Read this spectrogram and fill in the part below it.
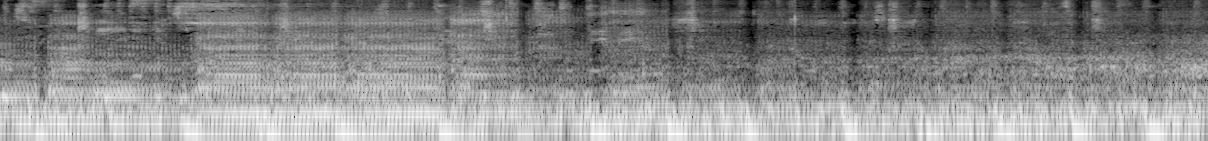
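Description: A loud, steady truck engine idles close by, a continuous low rumble with faint scraping and mechanical clatter over it, dipping as the alternator loads the engine.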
